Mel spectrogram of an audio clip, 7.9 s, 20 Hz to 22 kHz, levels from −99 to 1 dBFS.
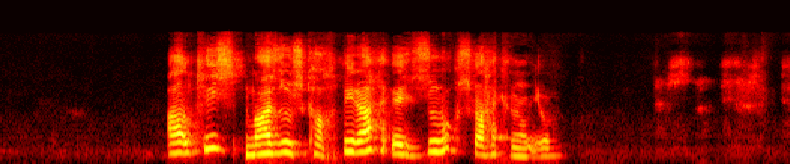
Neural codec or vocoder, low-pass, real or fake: codec, 24 kHz, 1 kbps, SNAC; 10.8 kHz; fake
